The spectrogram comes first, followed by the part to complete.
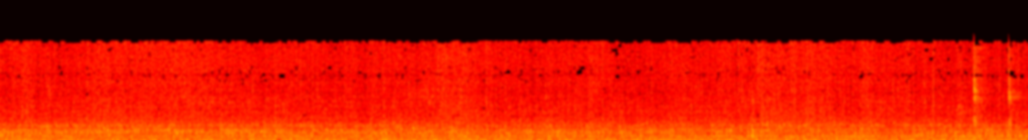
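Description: Chicken frying in a pan with a steady sizzle, with a light click about seven seconds in and a few sharp clicks at the very end.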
